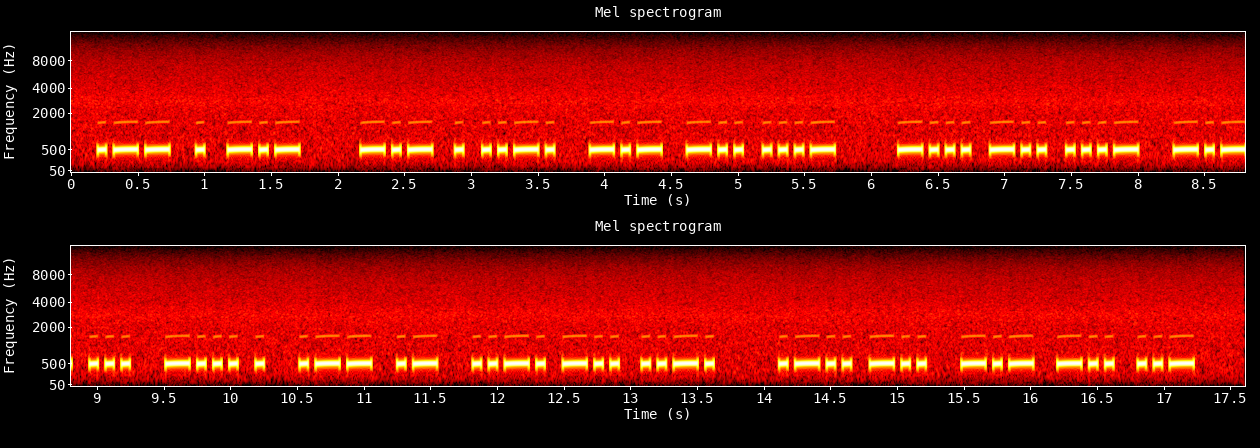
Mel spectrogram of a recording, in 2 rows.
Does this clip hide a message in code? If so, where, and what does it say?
Yes: Morse code (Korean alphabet) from 0.2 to 17.3 s, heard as a keyed tone, hand-sent with a paddle, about 20 wpm, 510 Hz. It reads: 방 안을 들여다보는 그의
